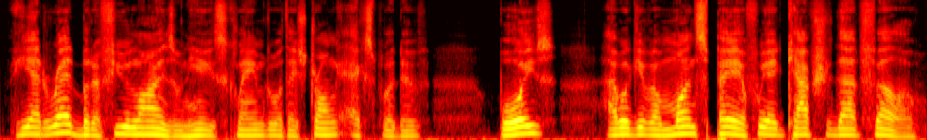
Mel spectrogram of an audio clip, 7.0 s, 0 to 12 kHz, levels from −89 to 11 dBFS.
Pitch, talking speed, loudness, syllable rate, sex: 145 Hz, 235 wpm, -18 LUFS, 6.2 syllables/s, male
